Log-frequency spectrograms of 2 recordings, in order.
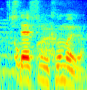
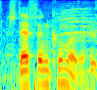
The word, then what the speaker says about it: Steffen Kummerer: Steffen Kummerer. ¿Qué? Steffen Kummerer. Stephen Comer.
